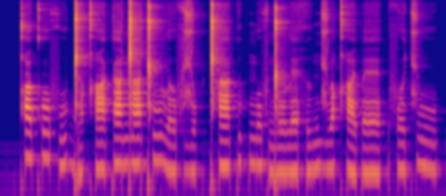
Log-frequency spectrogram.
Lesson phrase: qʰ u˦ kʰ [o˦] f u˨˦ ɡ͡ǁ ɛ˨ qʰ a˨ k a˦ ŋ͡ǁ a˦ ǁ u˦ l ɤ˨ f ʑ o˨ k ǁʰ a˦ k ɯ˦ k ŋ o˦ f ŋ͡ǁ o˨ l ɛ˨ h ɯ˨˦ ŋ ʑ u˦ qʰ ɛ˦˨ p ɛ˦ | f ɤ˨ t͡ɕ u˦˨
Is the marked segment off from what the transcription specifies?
no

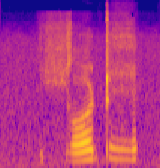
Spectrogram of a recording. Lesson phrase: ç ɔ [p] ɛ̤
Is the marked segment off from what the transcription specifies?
yes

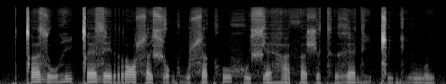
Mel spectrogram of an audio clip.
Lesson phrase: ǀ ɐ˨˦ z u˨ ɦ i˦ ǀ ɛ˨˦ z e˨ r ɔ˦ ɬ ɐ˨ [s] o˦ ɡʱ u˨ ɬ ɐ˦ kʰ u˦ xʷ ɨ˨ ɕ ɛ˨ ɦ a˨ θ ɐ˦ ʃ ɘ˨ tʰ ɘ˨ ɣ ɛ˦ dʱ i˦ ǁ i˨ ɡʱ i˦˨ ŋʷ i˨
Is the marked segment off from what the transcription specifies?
yes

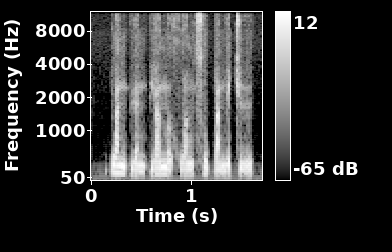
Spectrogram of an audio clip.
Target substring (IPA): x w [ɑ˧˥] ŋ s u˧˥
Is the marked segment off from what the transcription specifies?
no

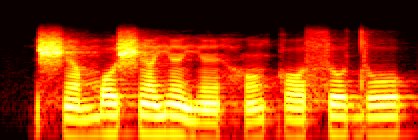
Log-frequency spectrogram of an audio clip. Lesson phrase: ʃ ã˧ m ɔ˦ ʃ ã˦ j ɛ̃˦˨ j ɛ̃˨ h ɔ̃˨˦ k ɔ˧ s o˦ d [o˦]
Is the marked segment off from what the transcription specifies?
no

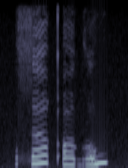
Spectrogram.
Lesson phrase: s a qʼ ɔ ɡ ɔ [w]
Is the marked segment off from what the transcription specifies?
no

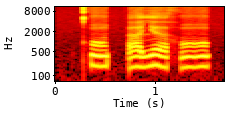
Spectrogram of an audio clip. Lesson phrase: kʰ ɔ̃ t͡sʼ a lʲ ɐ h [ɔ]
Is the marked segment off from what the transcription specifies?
yes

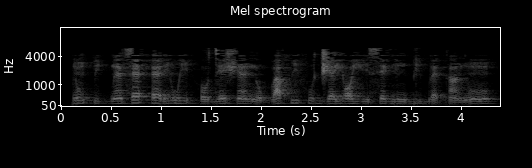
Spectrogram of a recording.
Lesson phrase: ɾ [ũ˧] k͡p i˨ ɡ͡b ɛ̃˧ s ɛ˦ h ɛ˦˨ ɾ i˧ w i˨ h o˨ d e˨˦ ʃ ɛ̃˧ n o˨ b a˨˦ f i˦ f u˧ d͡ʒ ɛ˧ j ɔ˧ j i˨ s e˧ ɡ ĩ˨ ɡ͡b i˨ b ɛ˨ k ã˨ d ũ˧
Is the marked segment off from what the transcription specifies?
no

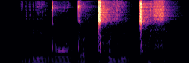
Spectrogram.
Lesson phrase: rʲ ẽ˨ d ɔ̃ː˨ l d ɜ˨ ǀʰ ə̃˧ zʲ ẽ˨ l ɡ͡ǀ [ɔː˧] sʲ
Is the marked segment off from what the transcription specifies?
yes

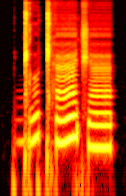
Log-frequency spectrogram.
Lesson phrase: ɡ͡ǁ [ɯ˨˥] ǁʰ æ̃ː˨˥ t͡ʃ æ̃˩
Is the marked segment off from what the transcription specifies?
no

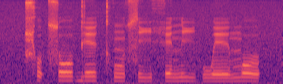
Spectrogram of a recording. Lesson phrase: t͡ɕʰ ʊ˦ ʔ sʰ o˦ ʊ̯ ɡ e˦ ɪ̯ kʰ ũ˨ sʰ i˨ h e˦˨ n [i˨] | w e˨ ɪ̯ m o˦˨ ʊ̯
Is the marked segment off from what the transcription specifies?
yes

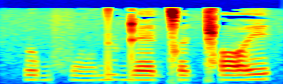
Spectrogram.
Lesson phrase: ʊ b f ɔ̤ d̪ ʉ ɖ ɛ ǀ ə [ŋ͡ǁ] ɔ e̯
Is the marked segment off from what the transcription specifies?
yes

